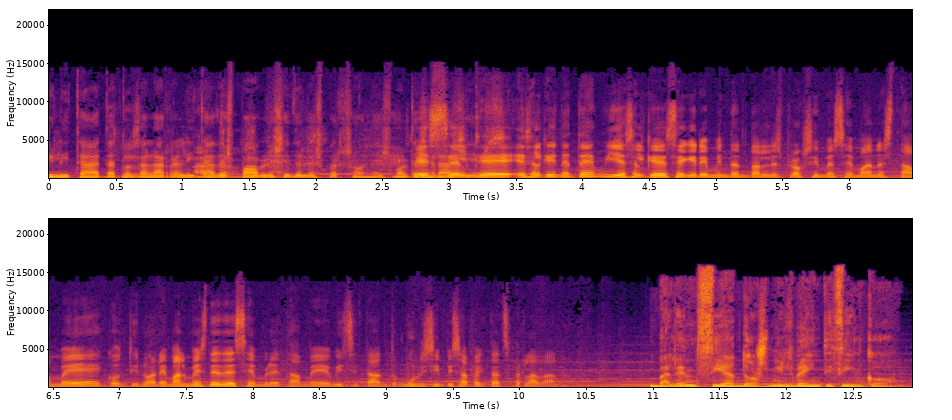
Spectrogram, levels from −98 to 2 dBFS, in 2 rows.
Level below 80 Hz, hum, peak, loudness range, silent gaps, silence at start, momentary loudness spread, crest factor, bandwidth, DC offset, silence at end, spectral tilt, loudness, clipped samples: -38 dBFS; none; -4 dBFS; 5 LU; none; 0 s; 11 LU; 16 dB; 15.5 kHz; under 0.1%; 0 s; -5 dB/octave; -20 LUFS; under 0.1%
